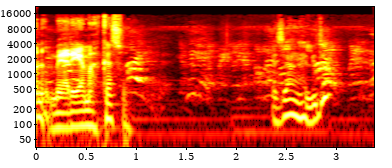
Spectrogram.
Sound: moans

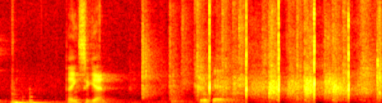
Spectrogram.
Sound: audience applauds

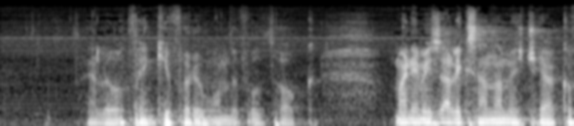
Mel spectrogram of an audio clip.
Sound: voiceover

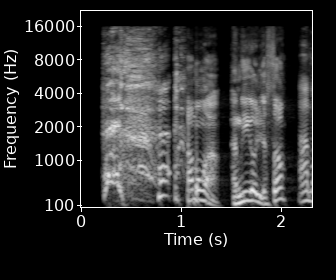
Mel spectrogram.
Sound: cough

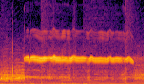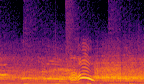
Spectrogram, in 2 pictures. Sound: cheering; whistle

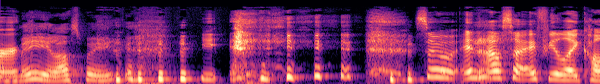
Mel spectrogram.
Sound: laughing

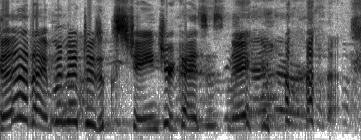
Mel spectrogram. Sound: laughter

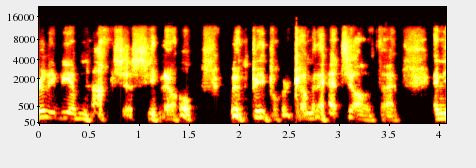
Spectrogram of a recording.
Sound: laughter

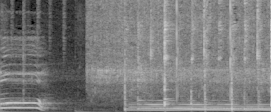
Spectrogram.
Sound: tap water jetting; soothing music

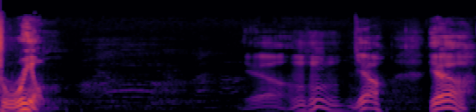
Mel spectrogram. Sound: congregation murmurs

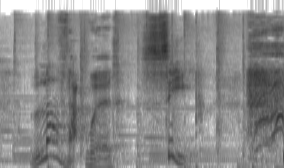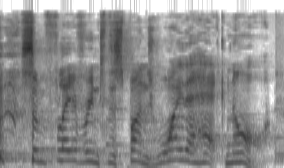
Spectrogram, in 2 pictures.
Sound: laughing

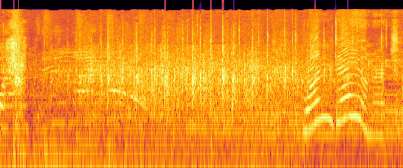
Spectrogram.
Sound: applause

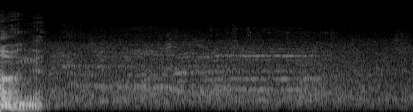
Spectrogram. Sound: cheers

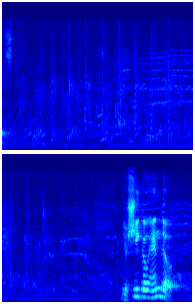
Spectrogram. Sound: applause and cheering

